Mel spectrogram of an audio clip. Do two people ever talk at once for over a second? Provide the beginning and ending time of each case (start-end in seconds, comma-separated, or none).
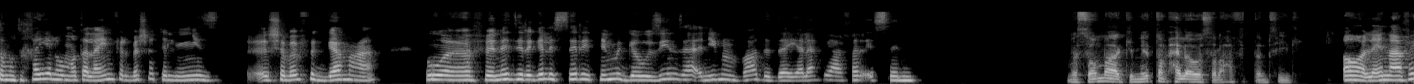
none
